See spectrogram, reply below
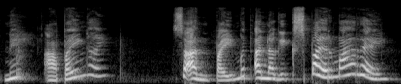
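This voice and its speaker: An actress with an Ilocano accent playing a thrifty, trusting village wife in a radio comedy drama. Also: female voice, high voice, very animated, slow, fairly bright tone, exaggerated voice. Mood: dismayed.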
